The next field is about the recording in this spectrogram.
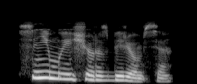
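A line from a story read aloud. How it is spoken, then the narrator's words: Rough, echoing off walls. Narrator (Russian): грубо отлетает от стен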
